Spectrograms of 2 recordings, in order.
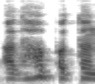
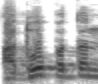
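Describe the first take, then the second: First: The middle is said with an ah sound. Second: The middle is said with an o sound. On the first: The speaker calls it right. "अधःपतन होता है" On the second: The speaker calls it wrong. "अधोपतन नहीं होता है"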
